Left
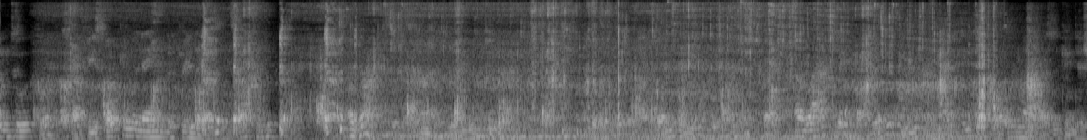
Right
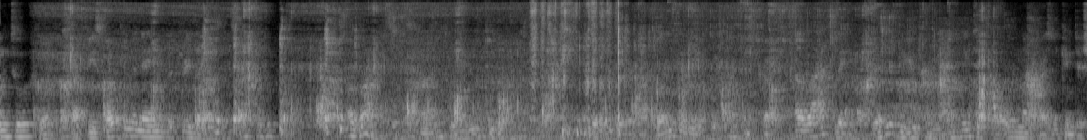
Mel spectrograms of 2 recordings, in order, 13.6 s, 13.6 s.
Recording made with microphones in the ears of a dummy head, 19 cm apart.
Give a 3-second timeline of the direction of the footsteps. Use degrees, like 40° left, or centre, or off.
20° right, centre, 30° left, 60° left, 70° left.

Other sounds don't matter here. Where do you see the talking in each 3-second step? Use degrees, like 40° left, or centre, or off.
centre, 10° left, 10° left, 10° right, 20° right.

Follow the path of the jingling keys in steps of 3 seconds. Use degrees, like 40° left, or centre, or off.
off, 80° left, 70° left, 60° left, 50° left.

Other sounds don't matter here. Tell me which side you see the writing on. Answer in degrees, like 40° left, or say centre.
30° right.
